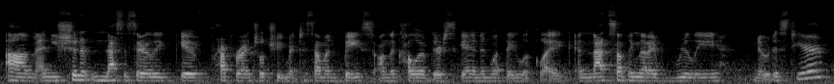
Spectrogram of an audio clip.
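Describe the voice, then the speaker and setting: A woman's voice: sits low, steady tone, fairly quick, hardly any pauses, a bit bright, a little hiss or hum. A young woman with a Canadian accent talking casually to camera in a conversational, opinionated way, often saying "like" and "you know". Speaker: vlogger.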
